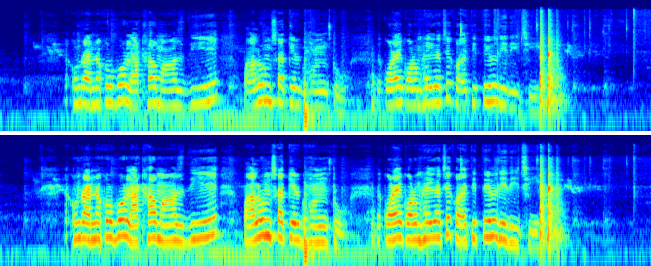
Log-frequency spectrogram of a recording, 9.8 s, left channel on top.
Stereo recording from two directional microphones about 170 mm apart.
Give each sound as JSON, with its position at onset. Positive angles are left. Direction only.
{"t": 0.9, "sound": "speech", "side_deg": -45}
